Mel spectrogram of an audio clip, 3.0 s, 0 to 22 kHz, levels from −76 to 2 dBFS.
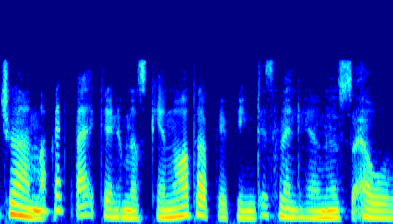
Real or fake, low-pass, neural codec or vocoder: fake; 7.2 kHz; codec, 16 kHz, 0.5 kbps, X-Codec, HuBERT features, trained on general audio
